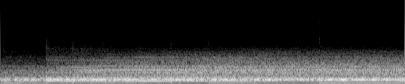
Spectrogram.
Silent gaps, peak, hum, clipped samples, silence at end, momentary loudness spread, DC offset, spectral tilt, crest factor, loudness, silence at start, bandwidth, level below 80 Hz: none; 0 dBFS; none; under 0.1%; 0 s; 3 LU; under 0.1%; -14.5 dB/octave; 12 dB; -13 LUFS; 0 s; 1.9 kHz; -30 dBFS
